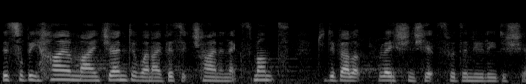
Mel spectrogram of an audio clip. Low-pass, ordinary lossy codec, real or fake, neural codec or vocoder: 7.2 kHz; MP3, 64 kbps; real; none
